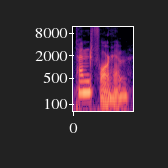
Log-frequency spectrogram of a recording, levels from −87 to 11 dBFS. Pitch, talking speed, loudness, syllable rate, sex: 175 Hz, 240 wpm, -15 LUFS, 4.7 syllables/s, female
